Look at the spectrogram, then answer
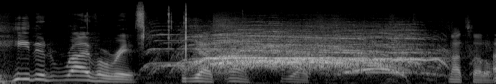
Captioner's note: cheers and applause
